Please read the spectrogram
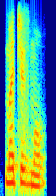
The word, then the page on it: machismo: Indian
